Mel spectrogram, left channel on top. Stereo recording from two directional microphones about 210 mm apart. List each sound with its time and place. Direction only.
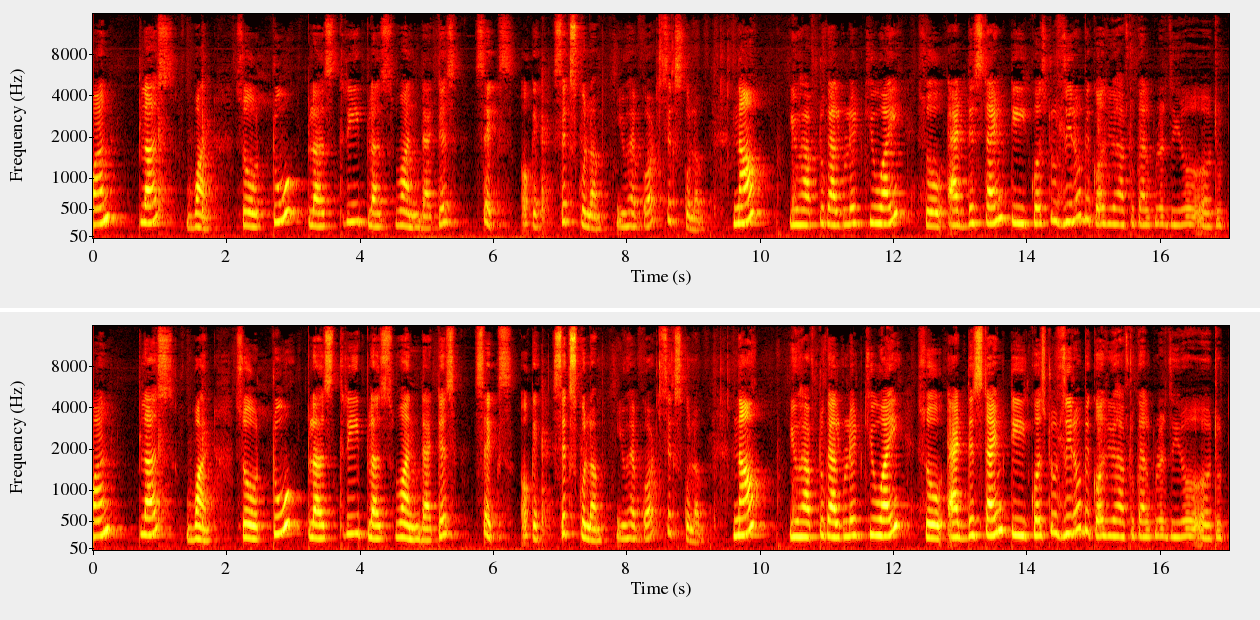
0.7 s speech: 20° right (ahead or behind)
2.2 s a woman's voice: 40° right (ahead or behind)
6.4 s a woman's voice: 40° right (ahead or behind)
7.9 s speech: 25° right (ahead or behind)
10.4 s a woman's voice: 40° right (ahead or behind)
